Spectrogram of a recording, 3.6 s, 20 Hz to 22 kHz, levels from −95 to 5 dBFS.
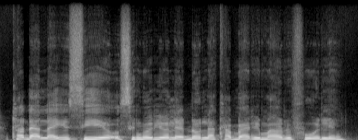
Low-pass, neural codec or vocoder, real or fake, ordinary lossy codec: none; codec, 44.1 kHz, 3.4 kbps, Pupu-Codec; fake; none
